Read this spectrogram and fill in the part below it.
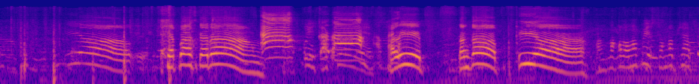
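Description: A young boy sings loudly in a high voice.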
